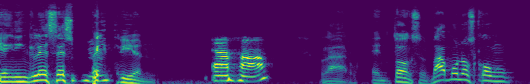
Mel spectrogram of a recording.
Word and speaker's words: Patreon: Hay dos formas de decirlo, Patreon o en buen dominicano platanao, Patreon, que es como casi todo el mundo la conoce, como Patreon. Patreon, y en inglés es Patreon.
